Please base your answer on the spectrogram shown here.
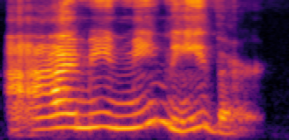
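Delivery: a flustered little mouse stammering; tiny little voice. Acted. Mouse agreeing with the boars, high tiny voice. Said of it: "said a tiny little voice".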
